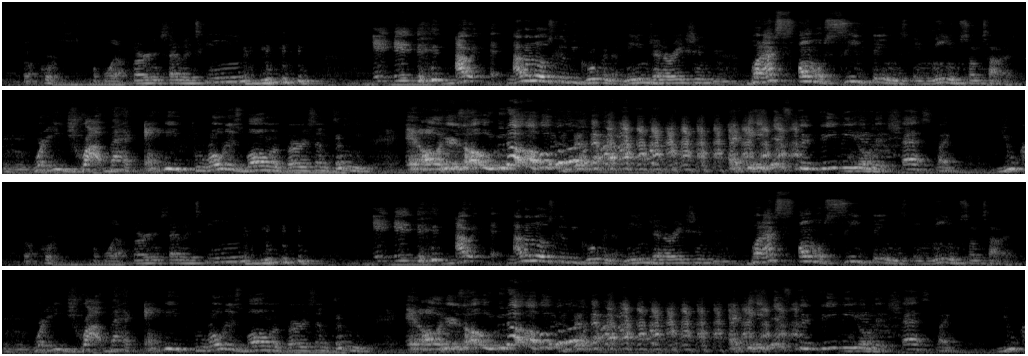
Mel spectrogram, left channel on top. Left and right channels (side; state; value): right; quieter; 5.6 dB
